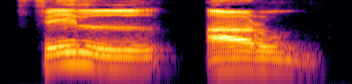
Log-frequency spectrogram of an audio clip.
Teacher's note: Kemudian eh, dha-nya dibaca sukun karena wakob. Jadi ada ro sukun dan dha sukun dibaca antara ro dan dha.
